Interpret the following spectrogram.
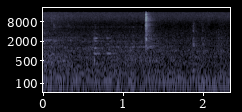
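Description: Low room tone with a few faint clicks of small tools and parts being handled, the sharpest a little past halfway.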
